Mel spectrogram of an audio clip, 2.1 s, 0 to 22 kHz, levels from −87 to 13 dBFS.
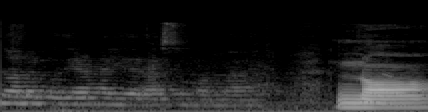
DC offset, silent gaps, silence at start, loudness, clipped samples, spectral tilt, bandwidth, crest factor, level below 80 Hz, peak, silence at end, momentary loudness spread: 0.1%; none; 0 s; -25 LUFS; under 0.1%; -8.5 dB/octave; 11 kHz; 22 dB; -64 dBFS; -8 dBFS; 0 s; 24 LU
